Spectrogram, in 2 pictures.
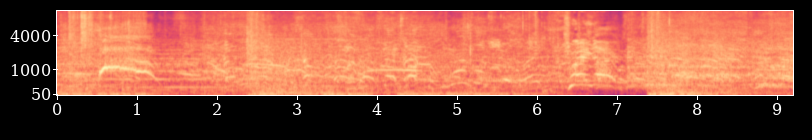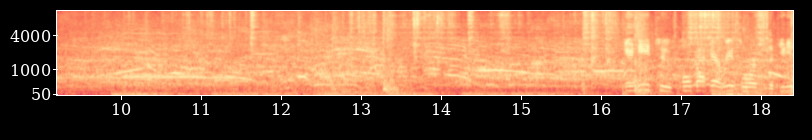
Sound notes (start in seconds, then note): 0.2 crowd yelling, screaming; 7.9 crowd yelling, chanting; 10.4 metal clanging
